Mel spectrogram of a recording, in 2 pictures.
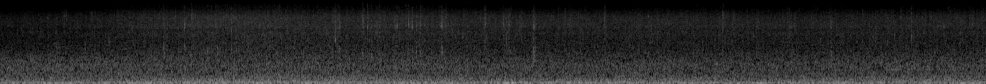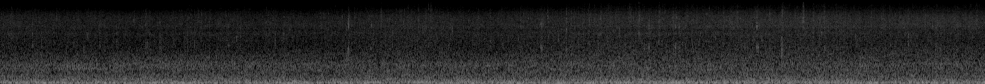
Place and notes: Tempelhofer Feld, Berlin, Deutschland - wind in poplar trees
place revisited, autumn saturday, cold wind
(Sony PCM D50, DPA4060)
Berlin, Germany, 22 November 2014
